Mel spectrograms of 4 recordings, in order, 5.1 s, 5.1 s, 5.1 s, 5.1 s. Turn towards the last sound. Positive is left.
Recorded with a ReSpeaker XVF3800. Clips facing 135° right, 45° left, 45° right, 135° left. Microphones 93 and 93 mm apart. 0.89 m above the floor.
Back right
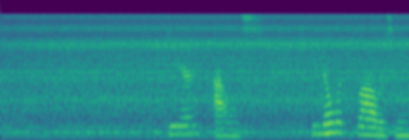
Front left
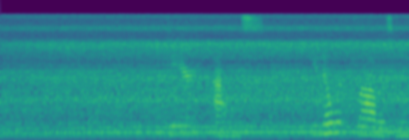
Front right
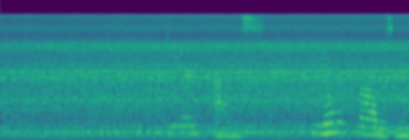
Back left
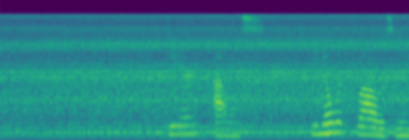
turn(degrees=145)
